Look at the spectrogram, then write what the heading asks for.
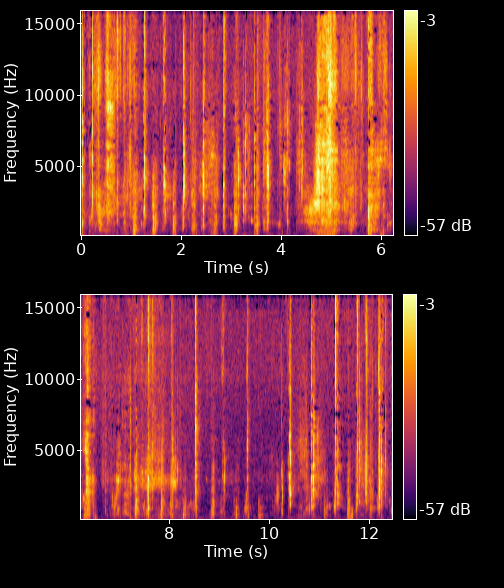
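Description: Close-miked eating: wet chewing and lip-smacking with many quick, irregular mouth clicks as braised octopus is chewed, and a longer hissy mouth sound about four and a half seconds in.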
